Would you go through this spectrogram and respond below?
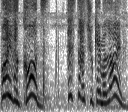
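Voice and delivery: high startled cry; high, shocked cry at a living statue; shocked exclamation. Acted. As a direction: gasp it out as the stone moves. Statue suddenly speaks.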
